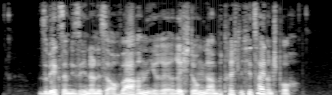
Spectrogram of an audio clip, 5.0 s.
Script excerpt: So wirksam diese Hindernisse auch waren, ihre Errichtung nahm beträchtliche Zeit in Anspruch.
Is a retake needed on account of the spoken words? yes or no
yes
